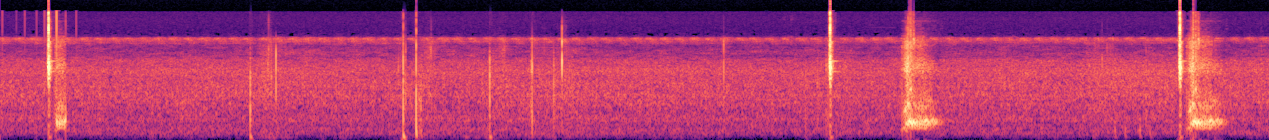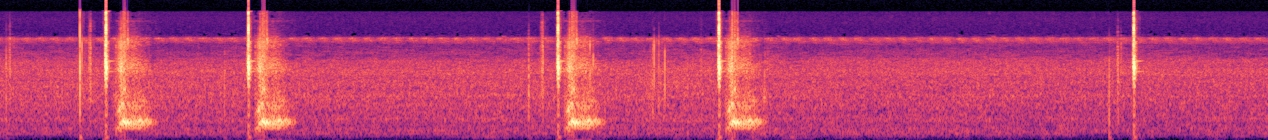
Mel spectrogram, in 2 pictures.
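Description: Short electronic clicks and swishes sound as game menus open and close.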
